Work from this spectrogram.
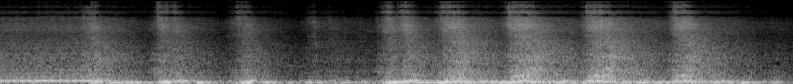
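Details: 1968 Dodge Super Bee 383 Magnum, just over 31k miles, original exhaust with one replaced Walker muffler, Pertronix ignition, new wires and cap: deep, even V8 idle with light rev blips, no knocks or ticks, slight muffler pop. Normal, tight engine.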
